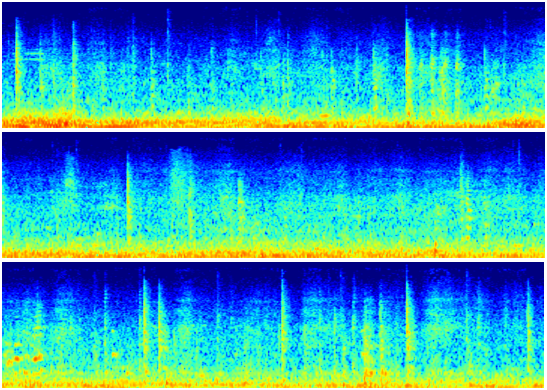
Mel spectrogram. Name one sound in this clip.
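A metal pull-up bar creaks and knocks as a man does pull-ups.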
